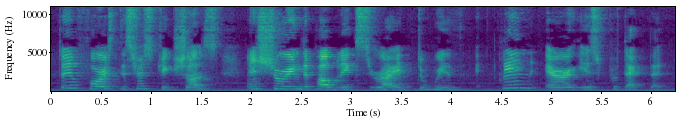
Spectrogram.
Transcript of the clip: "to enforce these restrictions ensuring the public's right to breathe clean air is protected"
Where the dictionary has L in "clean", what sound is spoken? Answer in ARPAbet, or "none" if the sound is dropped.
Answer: L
